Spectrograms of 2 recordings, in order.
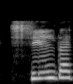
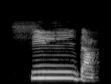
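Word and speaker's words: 싫다: Shilda, chicos, es el verbo odiar. Shilda. Aquí la J, como pueden ver, no suena. ¿Por qué? Porque está como bachim. Shilda. Y aquí la R suena como L.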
